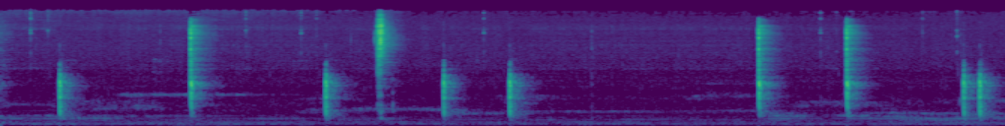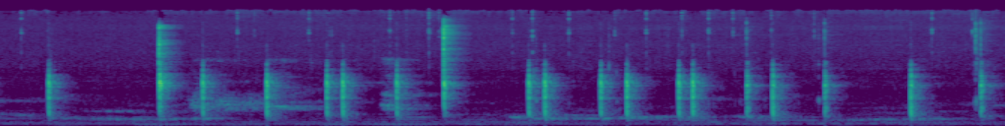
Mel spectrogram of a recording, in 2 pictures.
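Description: Short wooden clicks of chess moves sound one after another at an uneven pace.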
